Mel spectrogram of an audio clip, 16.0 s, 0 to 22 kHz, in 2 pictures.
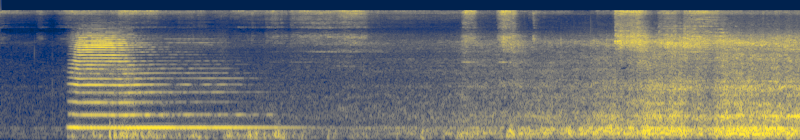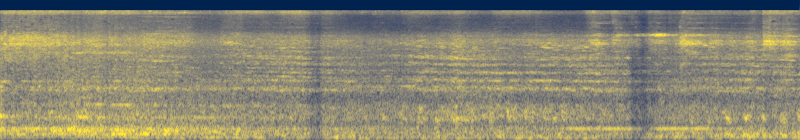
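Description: An electric freight locomotive's horn, presumed to be the 2ES6's, sounds one blast of about two seconds shortly after the start. The wagons of the container train follow, their wheels rumbling and clattering over the rails as the noise builds and stays loud.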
